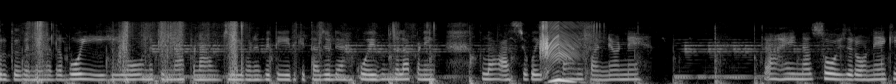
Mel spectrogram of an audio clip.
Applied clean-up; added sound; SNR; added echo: none; Run + Ringtone / Keyboard (musical); 14 dB; none.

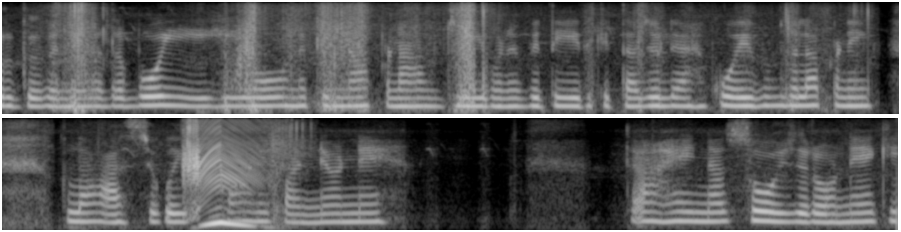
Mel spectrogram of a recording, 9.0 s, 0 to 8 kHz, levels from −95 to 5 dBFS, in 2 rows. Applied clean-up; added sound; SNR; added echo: none; none; none; none.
